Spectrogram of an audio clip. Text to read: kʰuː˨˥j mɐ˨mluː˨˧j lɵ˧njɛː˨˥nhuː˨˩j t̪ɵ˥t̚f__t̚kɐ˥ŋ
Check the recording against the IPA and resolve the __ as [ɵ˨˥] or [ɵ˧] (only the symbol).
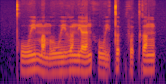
ɵ˨˥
